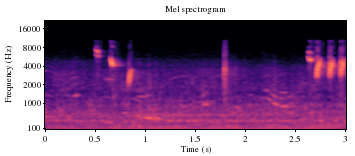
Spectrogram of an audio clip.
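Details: Moroccan goldfinch singing: a few scattered high chirps, then a quick run of four bright, clipped notes near the end, over a quiet background murmur.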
